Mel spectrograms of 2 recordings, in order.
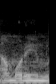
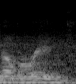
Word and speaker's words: Amorim: Amorim, like the Man United manager, against Mizuki in a way.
